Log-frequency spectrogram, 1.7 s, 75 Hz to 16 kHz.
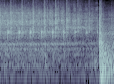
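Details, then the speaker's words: Hyundai Accent at warm idle: quick, even ticking chatter about six a second, starting once the oil warms up, before a thump; no rod knock heard on throttle taps; owner suggests fresh oil, filter and 10W-30 instead of 5W-20; source unconfirmed. "It seems like as soon as the oil warms up, she just starts chattering."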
